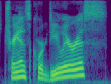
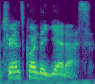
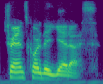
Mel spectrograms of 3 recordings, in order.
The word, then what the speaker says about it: Transcordilleras: Transcordilleras. So it's like the two L's. Transcordilleras. The two L's become like a Y sound.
